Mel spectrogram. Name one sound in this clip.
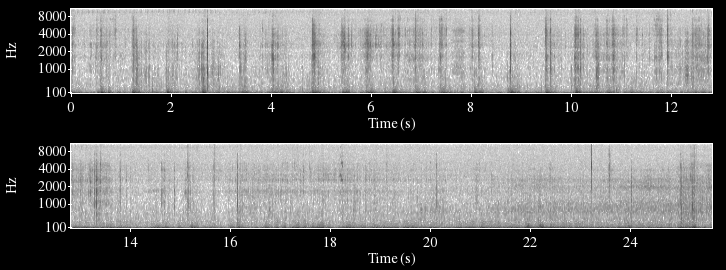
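Wind rumbles against a microphone on a moving bicycle.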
